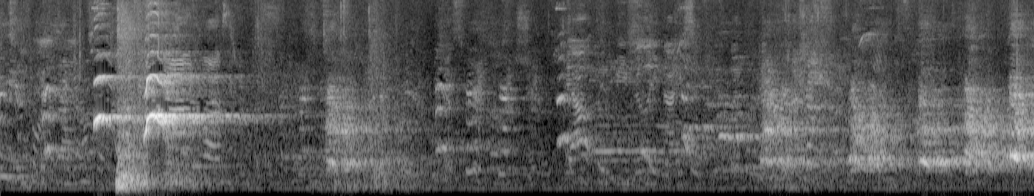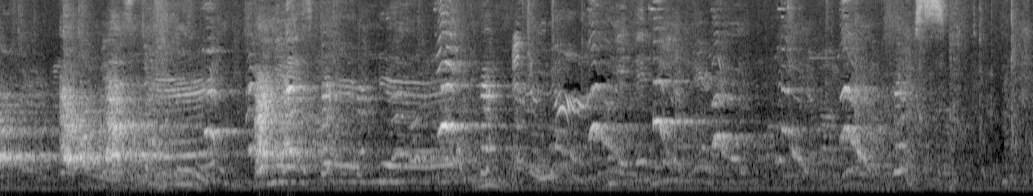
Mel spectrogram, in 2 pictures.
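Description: A woman calls out excitedly to a dog in a large echoing hall.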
